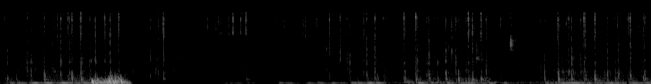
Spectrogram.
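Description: A slim white wireless keyboard with plastic keys on a silver aluminum base, lying on a dark fabric mat, is typed on steadily with the fingertips of both hands. Dense, quick key clicks come in bursts with short pauses, over a low thudding undertone that swells briefly near the one-second mark.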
